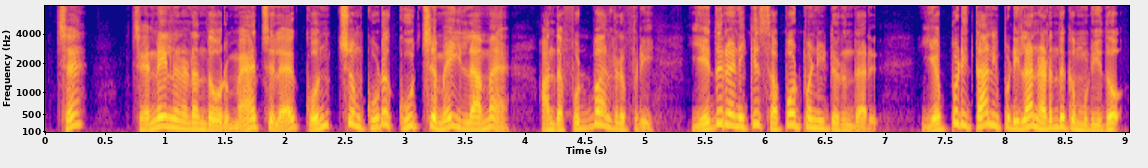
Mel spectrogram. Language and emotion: Tamil, angry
